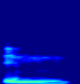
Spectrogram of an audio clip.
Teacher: when you pause on the last letter you feel your tongue touch the top of your mouth that's heavy that's real but if i don't let my tongue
